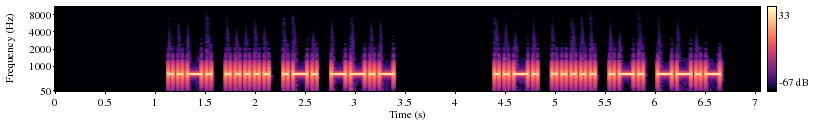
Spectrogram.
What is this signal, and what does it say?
Morse code, heard as a keyed tone, about 25 wpm, 700 Hz. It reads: F5RQ F5RQ
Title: DXCC-100 Call Signs - 4 Characters - Repeated 3x - 25wpm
